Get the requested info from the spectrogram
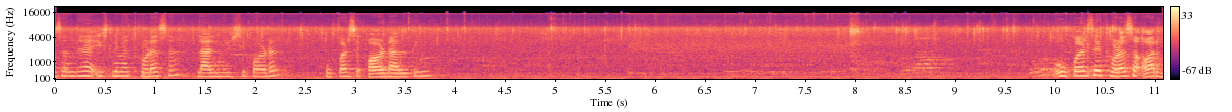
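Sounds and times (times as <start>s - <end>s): vegetables sizzling in hot oil: 0.0s - 11.0s
low steady hum: 2.3s - 11.0s.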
